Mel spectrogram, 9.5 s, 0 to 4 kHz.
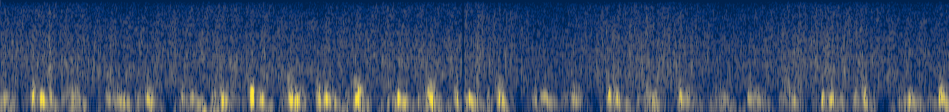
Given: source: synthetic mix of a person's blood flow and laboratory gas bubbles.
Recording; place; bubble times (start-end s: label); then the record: Doppler ultrasound of blood flow; precordium
0.46-0.54 s: bubbles
From the record:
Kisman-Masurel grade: 112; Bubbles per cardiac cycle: 1 to 2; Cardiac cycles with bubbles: 1 to 10%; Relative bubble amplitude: moderate (0.250 to 0.450); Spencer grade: 1 (occasional bubble signal discernible with the cardiac motion signal, with majority of cardiac periods free of bubbles); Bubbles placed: anywhere in the cardiac cycle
